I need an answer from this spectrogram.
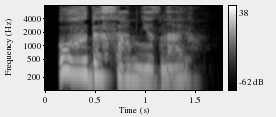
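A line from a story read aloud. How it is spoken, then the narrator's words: Feigned sigh. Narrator (Russian): притворно вздохнул Зарубин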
